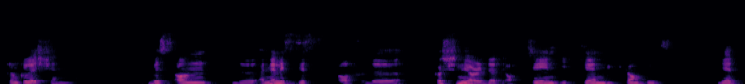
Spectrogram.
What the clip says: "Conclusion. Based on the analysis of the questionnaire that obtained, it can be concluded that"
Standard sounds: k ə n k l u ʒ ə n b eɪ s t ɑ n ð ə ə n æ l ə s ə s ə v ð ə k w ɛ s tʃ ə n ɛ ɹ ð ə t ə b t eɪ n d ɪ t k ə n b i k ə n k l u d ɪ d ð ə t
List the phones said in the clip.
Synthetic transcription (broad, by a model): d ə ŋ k l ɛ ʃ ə n b eɪ s t ɑ n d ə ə n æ l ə s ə s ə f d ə k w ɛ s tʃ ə n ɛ ɹ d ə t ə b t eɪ n ɪ t k ə n b i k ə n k u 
